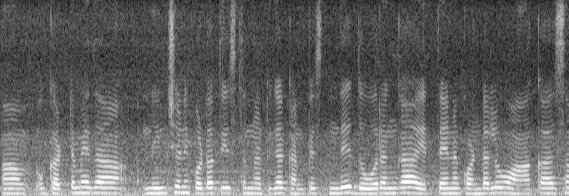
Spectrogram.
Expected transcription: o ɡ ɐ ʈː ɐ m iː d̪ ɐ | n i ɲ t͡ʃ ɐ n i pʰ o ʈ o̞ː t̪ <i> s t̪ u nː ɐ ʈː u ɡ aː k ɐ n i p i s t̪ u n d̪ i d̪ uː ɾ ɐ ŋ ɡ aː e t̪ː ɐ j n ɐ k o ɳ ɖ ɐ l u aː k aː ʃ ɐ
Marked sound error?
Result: yes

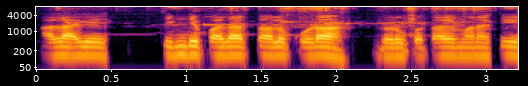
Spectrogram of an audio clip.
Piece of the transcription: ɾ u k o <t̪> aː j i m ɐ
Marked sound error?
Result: no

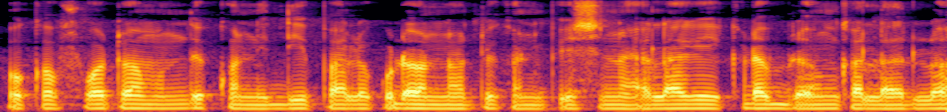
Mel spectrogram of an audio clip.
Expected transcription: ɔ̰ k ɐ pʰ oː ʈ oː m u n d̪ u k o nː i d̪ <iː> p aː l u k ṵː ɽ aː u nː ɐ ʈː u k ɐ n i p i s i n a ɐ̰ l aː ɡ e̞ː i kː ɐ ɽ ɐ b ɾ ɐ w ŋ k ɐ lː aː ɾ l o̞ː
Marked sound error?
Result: no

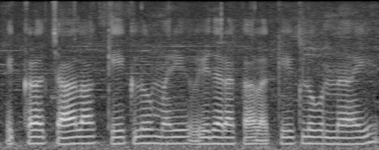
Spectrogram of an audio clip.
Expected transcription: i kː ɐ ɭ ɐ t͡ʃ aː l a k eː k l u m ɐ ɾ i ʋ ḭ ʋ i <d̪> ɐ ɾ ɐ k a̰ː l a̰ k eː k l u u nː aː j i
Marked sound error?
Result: no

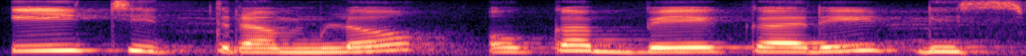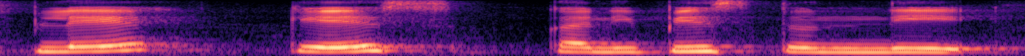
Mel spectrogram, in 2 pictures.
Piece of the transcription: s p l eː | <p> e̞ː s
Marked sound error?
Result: yes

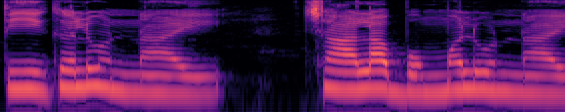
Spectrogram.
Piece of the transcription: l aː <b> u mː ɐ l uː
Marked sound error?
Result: no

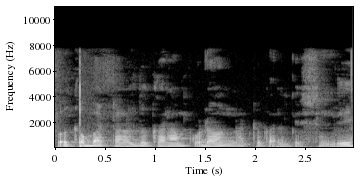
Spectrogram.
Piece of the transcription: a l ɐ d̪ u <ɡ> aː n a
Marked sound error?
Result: yes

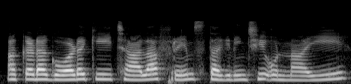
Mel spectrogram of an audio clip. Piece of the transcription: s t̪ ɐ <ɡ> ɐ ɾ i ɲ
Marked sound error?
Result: no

